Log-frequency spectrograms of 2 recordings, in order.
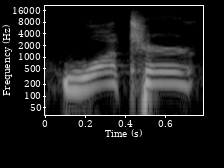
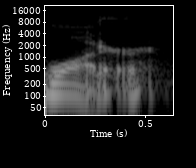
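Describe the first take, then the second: First: It is said slowly with a hard T sound. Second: It is said quickly with a soft D sound. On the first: "It is a T sound when you're speaking slowly and clearly" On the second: "the hard T becomes a soft D, like in the case of water"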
